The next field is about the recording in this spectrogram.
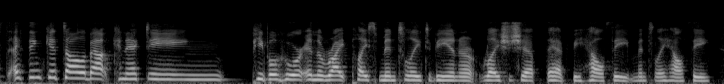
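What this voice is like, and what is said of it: Southern accent. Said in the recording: “With my southern accent, my accent comes out more.”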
